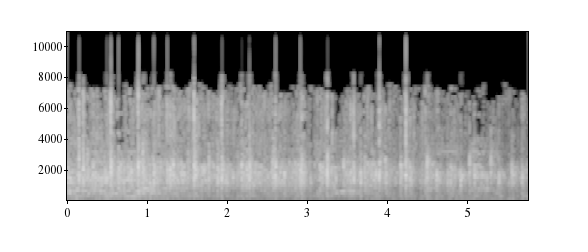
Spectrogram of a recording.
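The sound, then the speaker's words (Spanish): Congregation applauding during a Pentecostal church service, a steady and loud wash of clapping mixed with crowd voices, sustained evenly from start to finish. “Apláudale a Dios, que Dios es bueno. Si no, yo voy a aplaudir por usted en esta hora.”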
